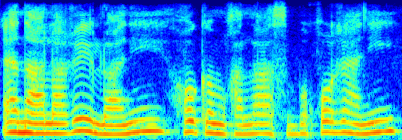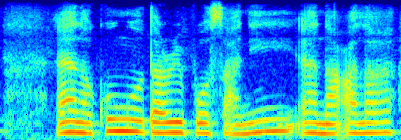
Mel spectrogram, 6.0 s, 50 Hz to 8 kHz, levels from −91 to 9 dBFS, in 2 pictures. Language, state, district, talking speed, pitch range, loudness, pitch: Sumi, Nagaland, Kohima, 150 wpm, 200-230 Hz, -15 LUFS, 215 Hz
